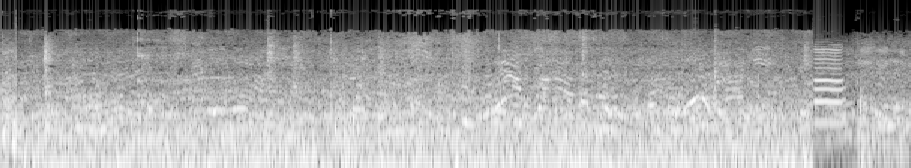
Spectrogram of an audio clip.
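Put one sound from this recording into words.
A crowd chatters in a busy, noisy room.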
